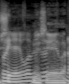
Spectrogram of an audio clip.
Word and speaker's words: Musiala: Was it Musiala? I can't say his name properly. – Musiala. – That's the one.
